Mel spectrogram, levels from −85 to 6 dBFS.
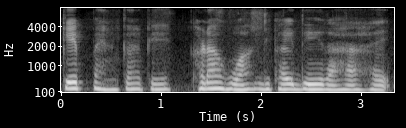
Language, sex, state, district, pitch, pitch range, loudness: Hindi, female, Karnataka, Bangalore, 185 Hz, 175-195 Hz, -15 LUFS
